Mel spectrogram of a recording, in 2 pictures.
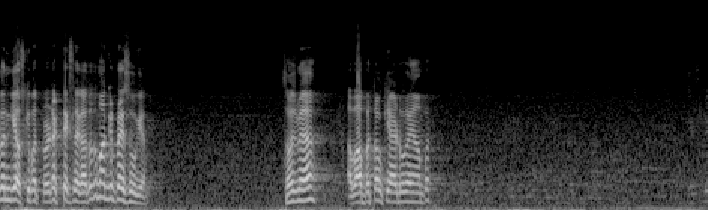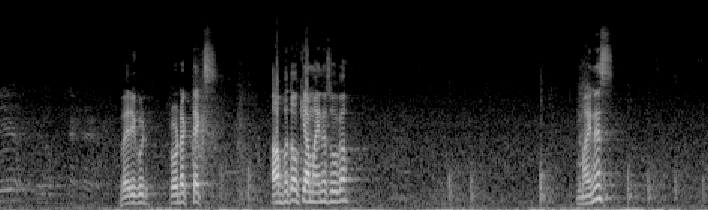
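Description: A man speaks calmly into a clip-on microphone, explaining in bursts with pauses.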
